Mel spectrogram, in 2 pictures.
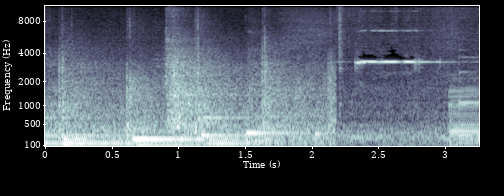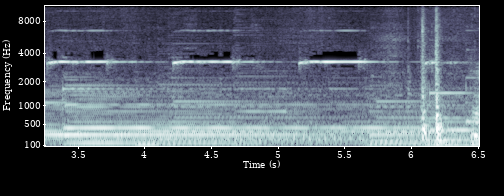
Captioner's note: beeping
